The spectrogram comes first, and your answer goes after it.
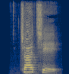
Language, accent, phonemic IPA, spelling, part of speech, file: Swahili, Kenya, /ˈtʃɑ.tʃɛ/, chache, adjective, Sw-ke-chache.flac
- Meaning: few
